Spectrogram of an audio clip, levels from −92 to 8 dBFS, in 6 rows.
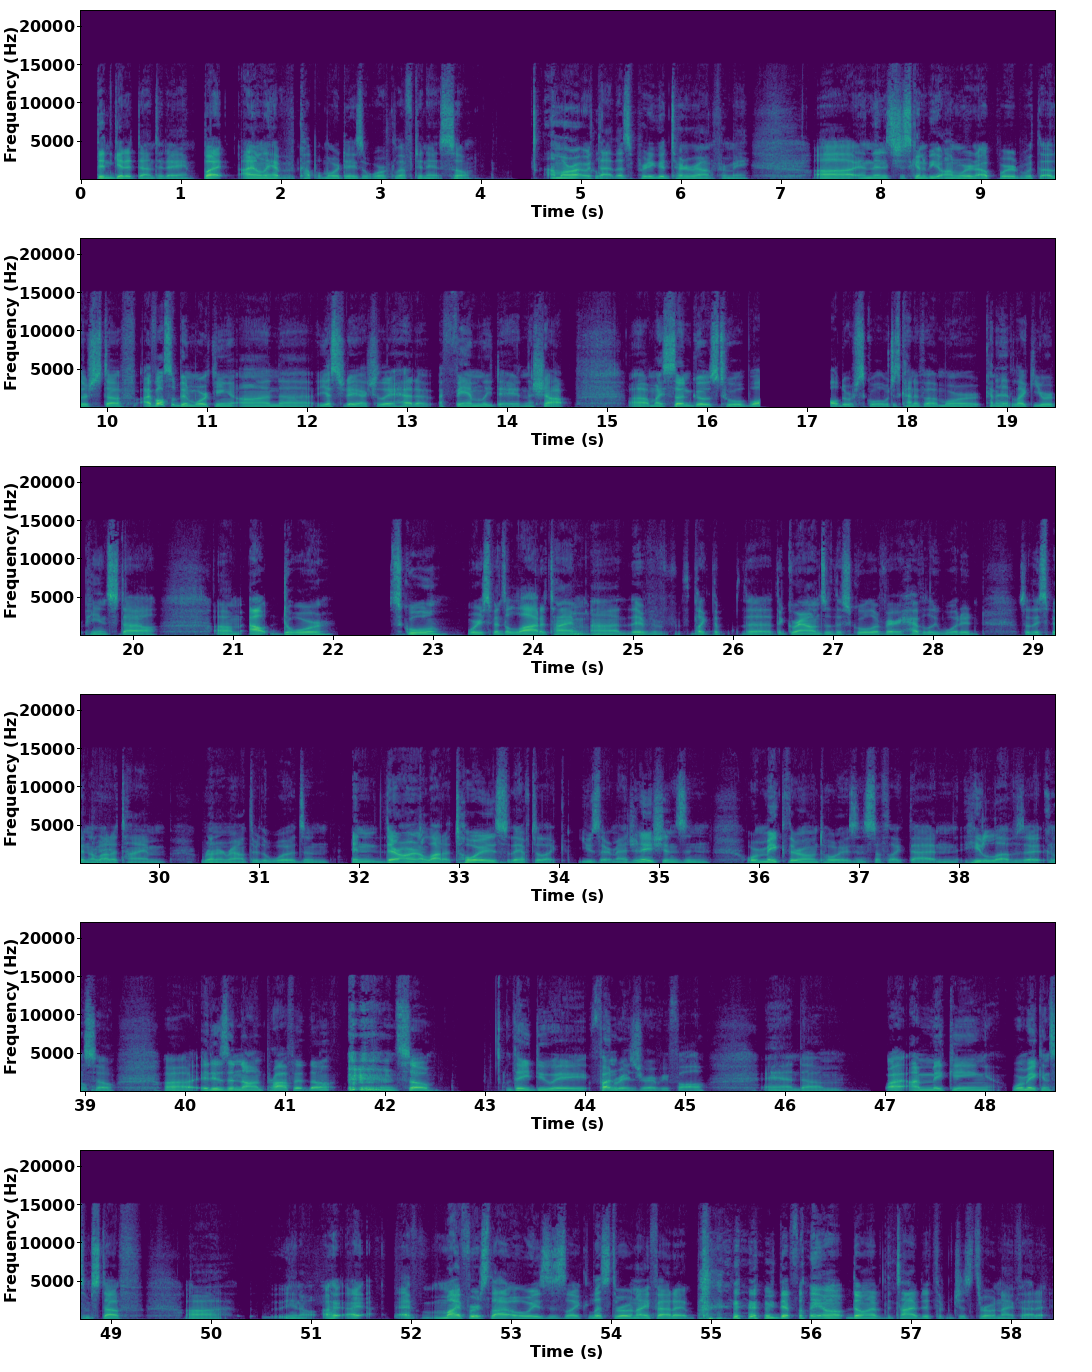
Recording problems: audio freezing; at 17 s for 0.5 s

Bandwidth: 15 kHz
